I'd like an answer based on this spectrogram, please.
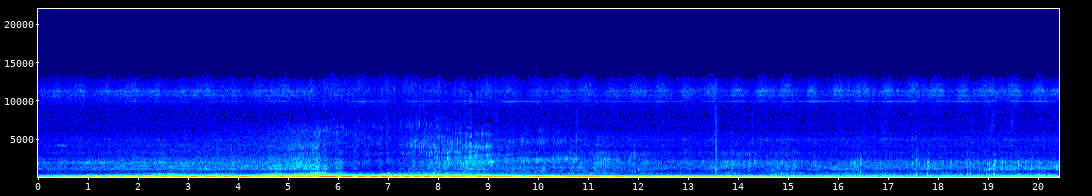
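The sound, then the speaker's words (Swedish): Droning propeller engines of a Mosquito aircraft coming in to land, a loud, steady throbbing roar whose engine pitch drops noticeably midway before the sound gradually fades and thins out. “Kommer nu moskiten in för landning.”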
